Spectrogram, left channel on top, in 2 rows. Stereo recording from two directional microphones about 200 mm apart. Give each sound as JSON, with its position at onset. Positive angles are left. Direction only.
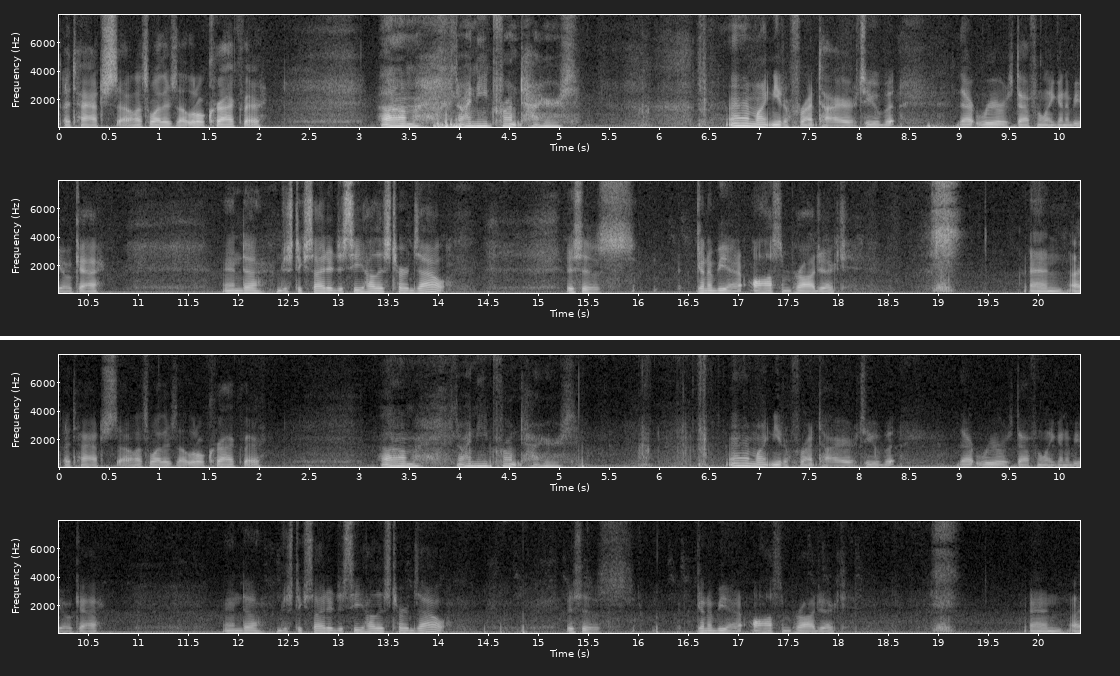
{"t": 0.0, "sound": "speech", "side_deg": 25}
{"t": 6.7, "sound": "speech", "side_deg": 25}
{"t": 11.9, "sound": "speech", "side_deg": 30}
{"t": 18.9, "sound": "cat", "side_deg": 20}
{"t": 19.9, "sound": "speech", "side_deg": 25}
